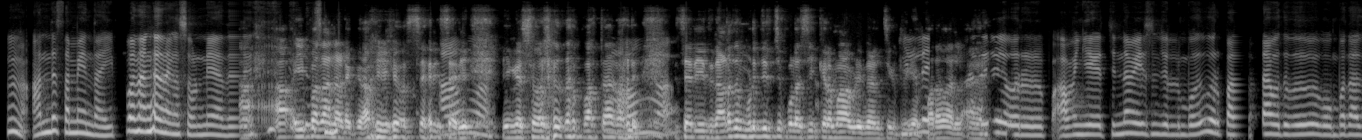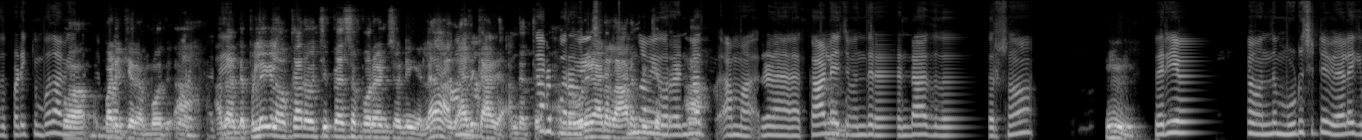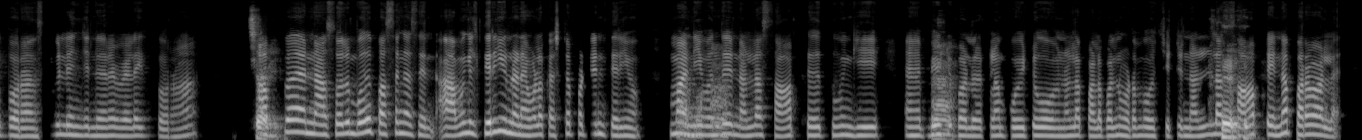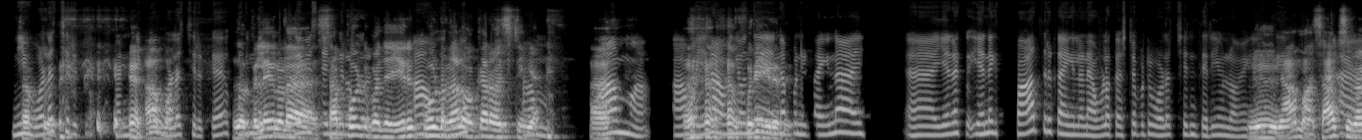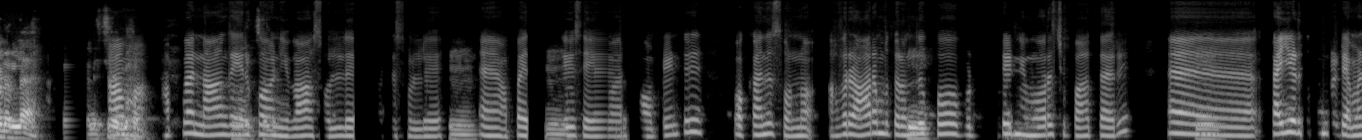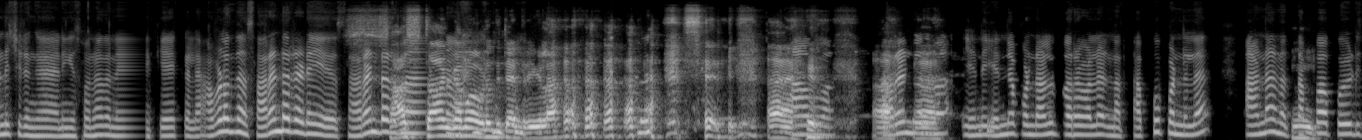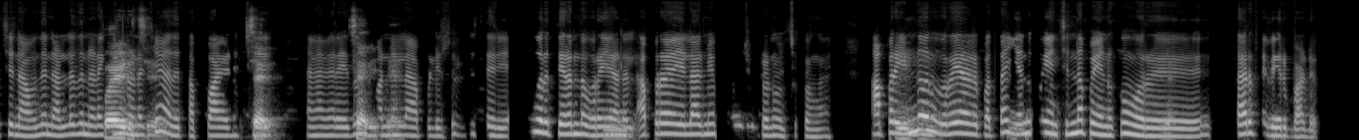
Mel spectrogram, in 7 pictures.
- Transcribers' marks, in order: mechanical hum; laughing while speaking: "ஐயோ! சரி, சரி. நீங்கச் சொல்றதை பார்த்தா நானு"; laughing while speaking: "இப்போ தாங்க சொன்னே அது. சின் ஆமா, ஆமா"; distorted speech; other background noise; other noise; static; tapping; unintelligible speech; in English: "பியூட்டி பார்லர்க்கலாம்"; chuckle; laugh; chuckle; drawn out: "அ"; laugh; laugh; drawn out: "ஒரு"
- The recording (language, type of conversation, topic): Tamil, podcast, வீட்டில் திறந்த உரையாடலை எப்படித் தொடங்குவீர்கள்?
